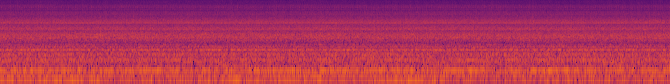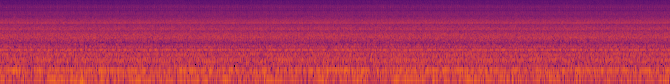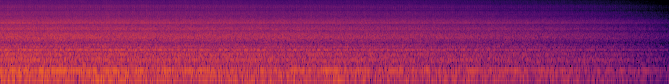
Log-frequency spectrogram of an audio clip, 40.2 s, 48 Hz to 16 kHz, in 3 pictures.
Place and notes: workum, het zool: in front of marina building - the city, the country & me: outside ventilation of marina building
the city, the country & me: august 1, 2012
Workum, The Netherlands, 1 August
